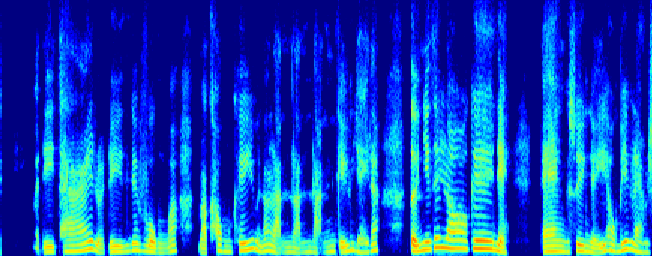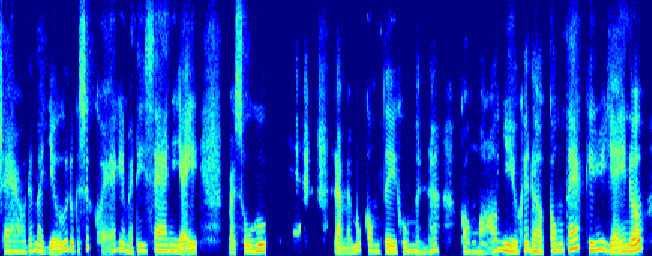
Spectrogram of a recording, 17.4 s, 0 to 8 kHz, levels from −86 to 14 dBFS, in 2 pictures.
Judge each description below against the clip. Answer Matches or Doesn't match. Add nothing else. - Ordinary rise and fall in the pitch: Matches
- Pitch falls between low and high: Matches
